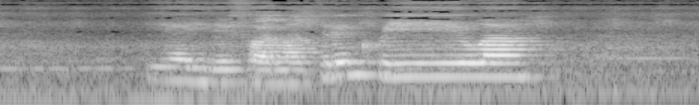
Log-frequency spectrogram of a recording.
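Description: A woman vocalizes loudly and briefly close by.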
